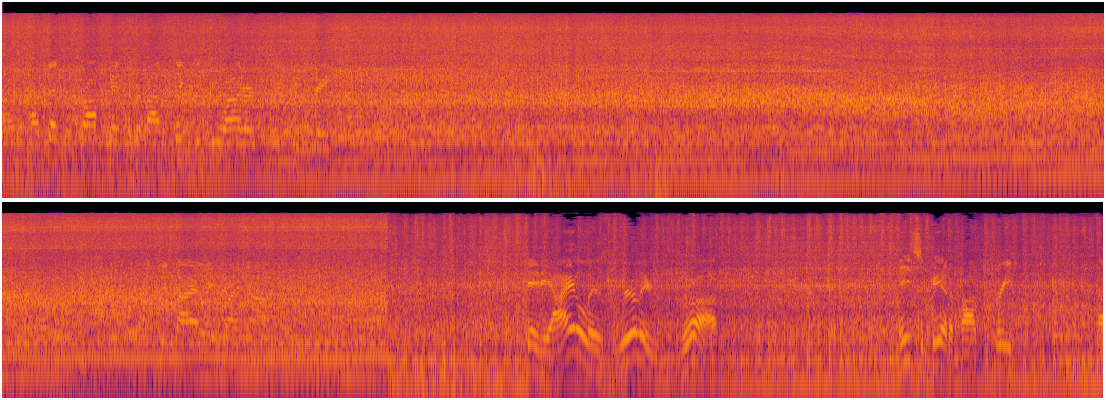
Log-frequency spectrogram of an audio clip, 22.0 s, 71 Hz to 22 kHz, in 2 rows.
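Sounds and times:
engine and propeller droning: 0.0s - 22.0s.

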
